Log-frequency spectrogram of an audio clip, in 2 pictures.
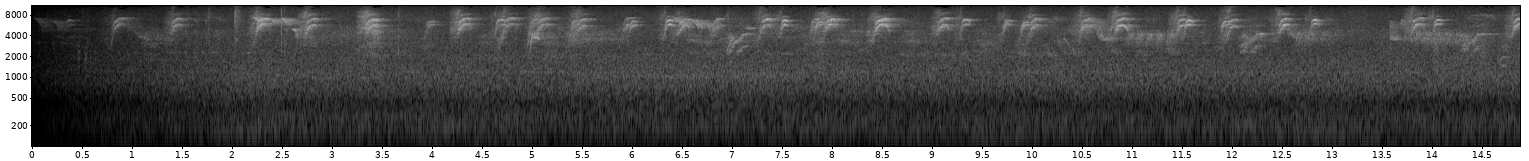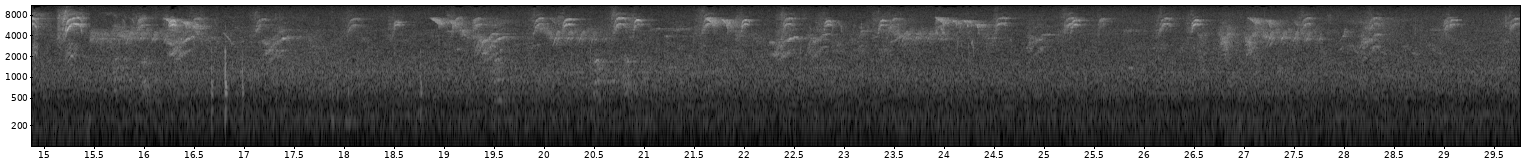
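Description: Small birds chirping: many short, high chirps in quick succession over a steady background hiss, fading in over the first couple of seconds.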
